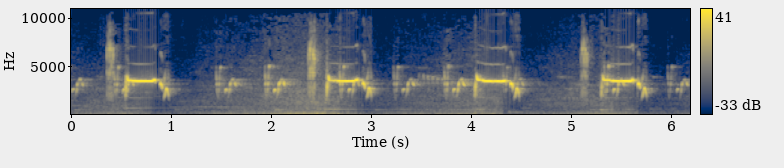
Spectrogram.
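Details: Prinia song used to prompt prinias to sing: loud phrases about every 1.5 seconds, each a steady high whistle followed by rapid chirps, with softer ticking between them.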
